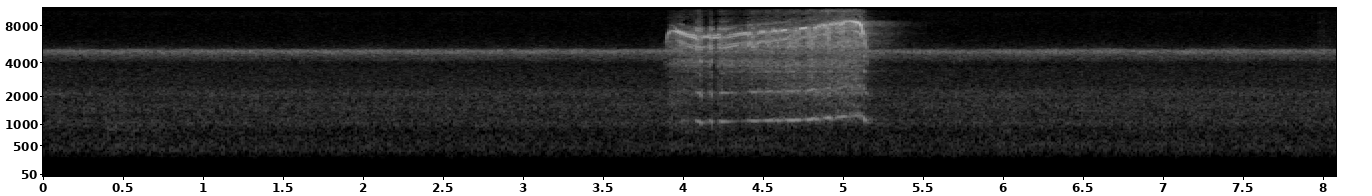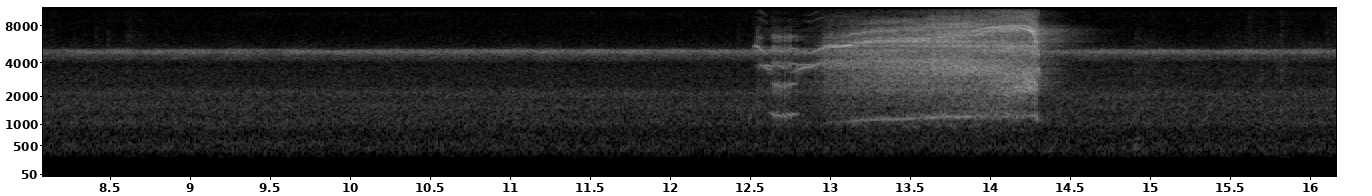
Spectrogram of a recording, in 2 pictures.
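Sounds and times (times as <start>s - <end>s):
barred owl raspy hissing screeches: 3.9s - 5.3s, 12.6s - 14.5s.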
